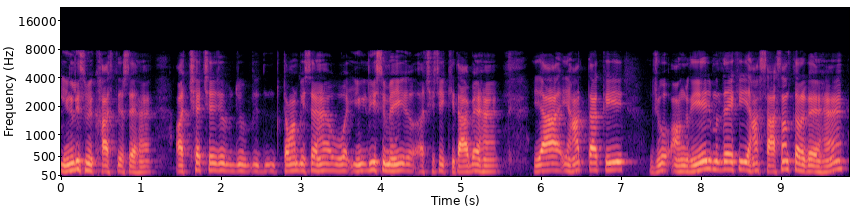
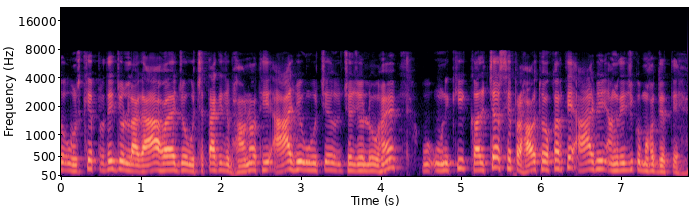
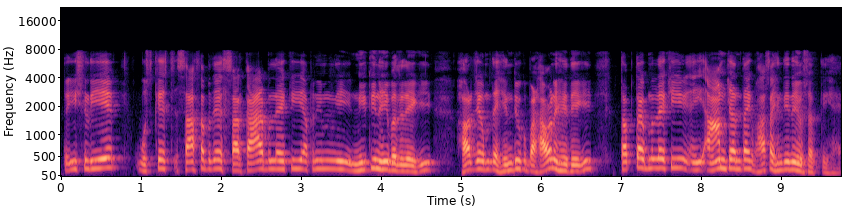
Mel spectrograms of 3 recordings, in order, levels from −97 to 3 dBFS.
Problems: constant background noise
